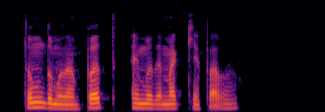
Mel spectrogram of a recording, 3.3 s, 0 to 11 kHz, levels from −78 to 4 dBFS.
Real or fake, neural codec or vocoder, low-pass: real; none; 7.2 kHz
